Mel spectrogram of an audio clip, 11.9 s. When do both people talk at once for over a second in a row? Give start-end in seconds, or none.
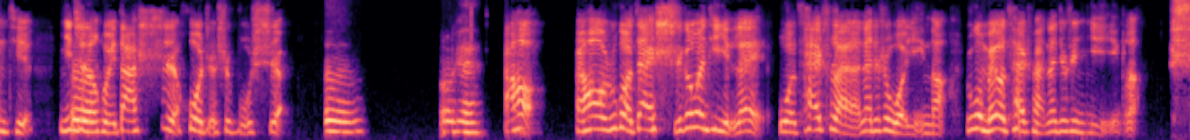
none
